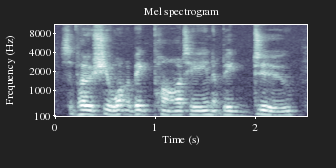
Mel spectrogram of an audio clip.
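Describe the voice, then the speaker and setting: A man's voice: mid-range voice, flat delivery, normal speed, warm tone, natural voice. A man voicing a sardonic, henpecked, foul-mouthed Christmas ghost in a comic audiobook, rambling and complaining in mock-archaic words. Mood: grumbling. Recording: roomy, echoey, distant microphone.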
